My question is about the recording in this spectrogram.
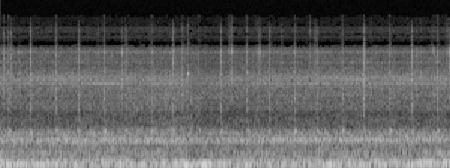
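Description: An engine running steadily: a continuous low rumble with a faint steady hum above it.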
